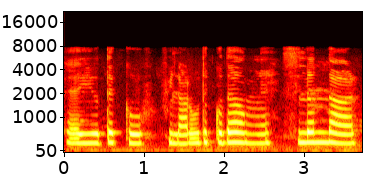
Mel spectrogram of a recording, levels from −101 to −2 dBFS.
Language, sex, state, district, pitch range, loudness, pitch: Chakma, female, Tripura, Unakoti, 260-280 Hz, -16 LUFS, 275 Hz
